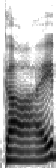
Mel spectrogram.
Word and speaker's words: Guy: It's spelled like guy, but it's pronounced Guy.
